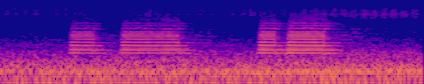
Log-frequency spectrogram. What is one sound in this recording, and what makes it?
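A train horn sounds twice in the distance.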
